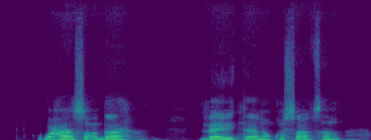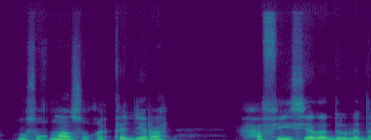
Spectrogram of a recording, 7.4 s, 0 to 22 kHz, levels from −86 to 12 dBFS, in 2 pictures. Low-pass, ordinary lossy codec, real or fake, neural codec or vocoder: none; none; fake; codec, 44.1 kHz, 2.6 kbps, SNAC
